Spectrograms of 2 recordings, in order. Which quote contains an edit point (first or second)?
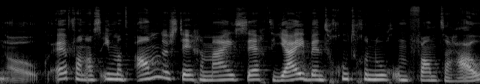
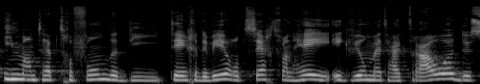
second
